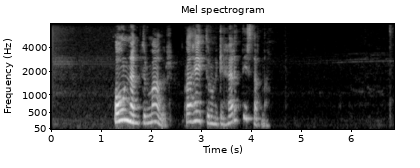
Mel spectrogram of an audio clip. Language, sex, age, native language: Icelandic, female, 60-69, Icelandic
